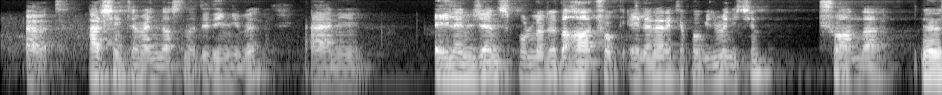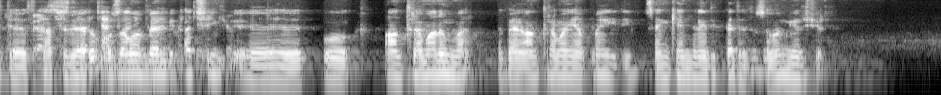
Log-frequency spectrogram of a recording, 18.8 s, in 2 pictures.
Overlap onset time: 9.5 s

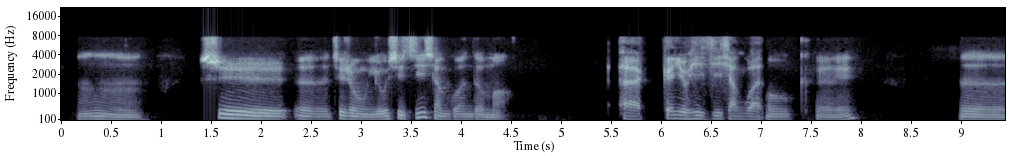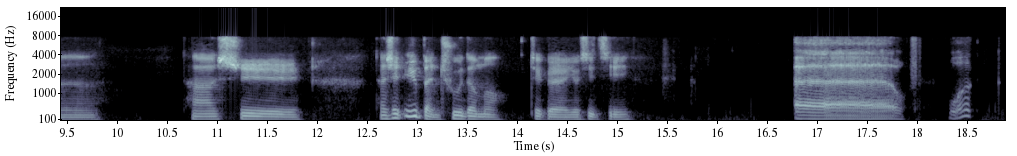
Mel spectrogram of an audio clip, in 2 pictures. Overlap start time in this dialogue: none

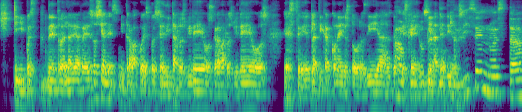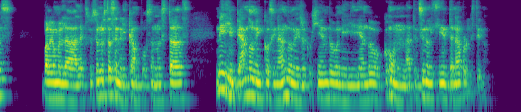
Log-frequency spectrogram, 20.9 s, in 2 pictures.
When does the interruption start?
7.9 s

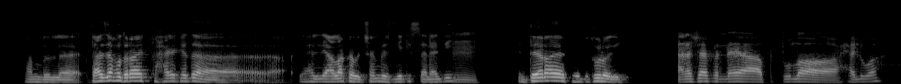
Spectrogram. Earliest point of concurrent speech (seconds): none

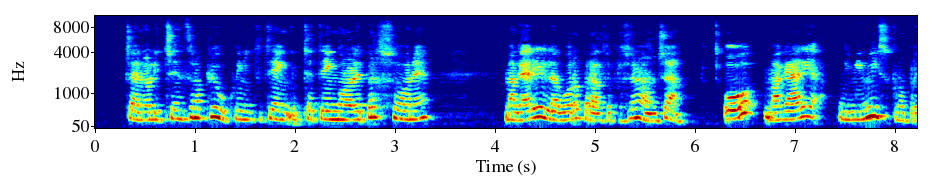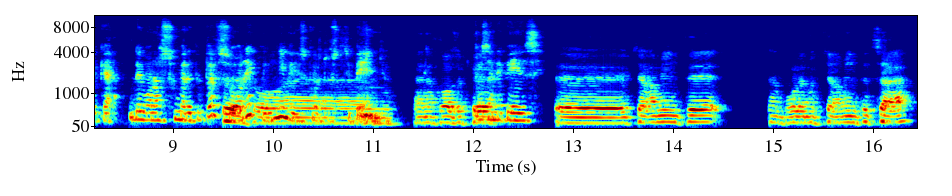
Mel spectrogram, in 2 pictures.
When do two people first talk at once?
9.5 s

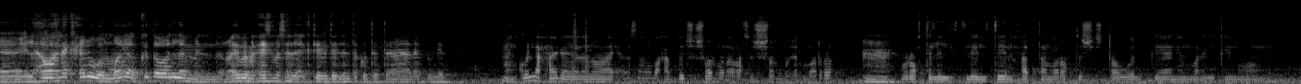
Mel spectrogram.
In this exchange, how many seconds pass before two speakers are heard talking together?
none

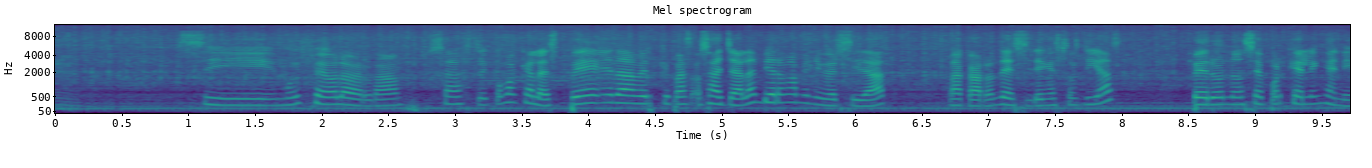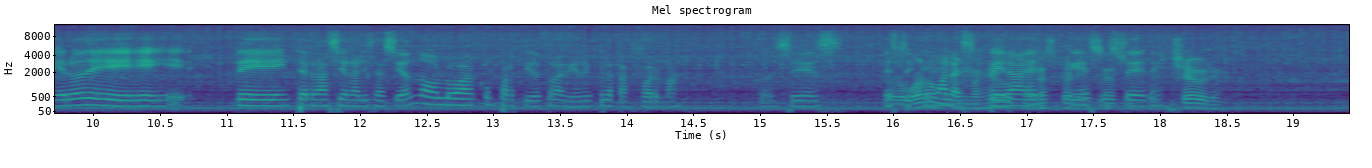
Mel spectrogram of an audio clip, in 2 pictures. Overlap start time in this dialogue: 15.9 s

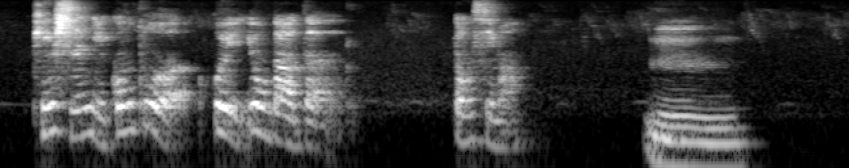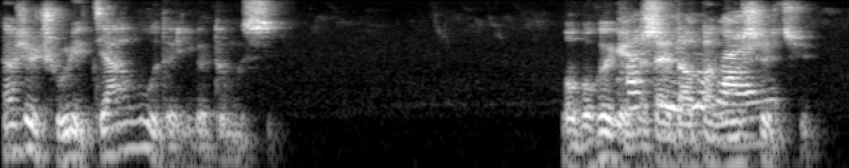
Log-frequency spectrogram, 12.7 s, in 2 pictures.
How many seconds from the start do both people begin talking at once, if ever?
11.0 s

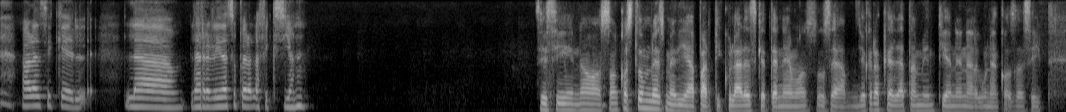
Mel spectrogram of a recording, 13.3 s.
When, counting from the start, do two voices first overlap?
none

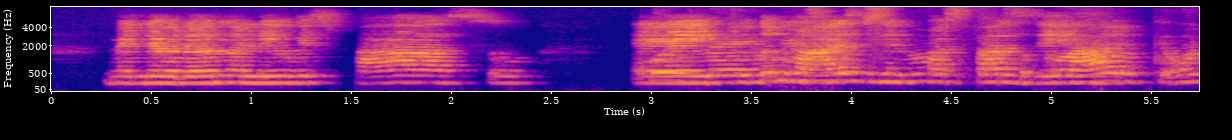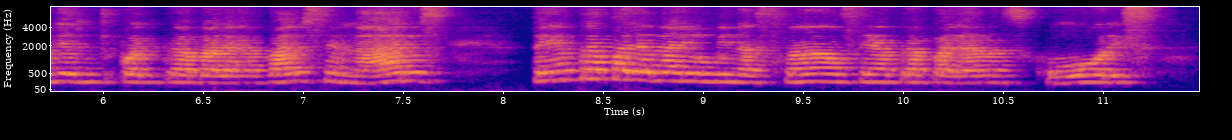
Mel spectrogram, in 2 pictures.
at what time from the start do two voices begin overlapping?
3.0 s

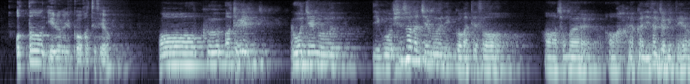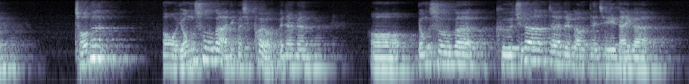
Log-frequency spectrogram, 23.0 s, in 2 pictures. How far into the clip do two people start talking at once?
none

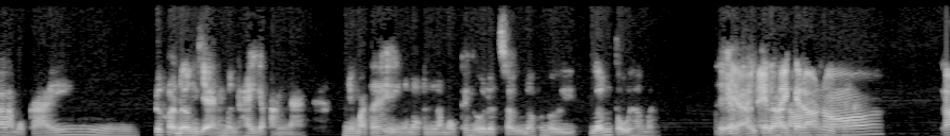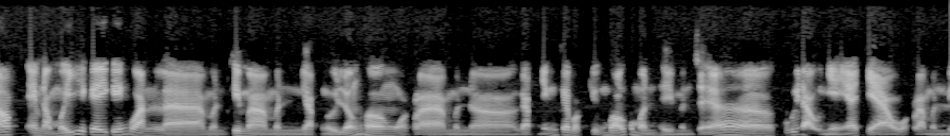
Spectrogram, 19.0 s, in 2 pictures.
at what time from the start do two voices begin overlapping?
7.3 s

